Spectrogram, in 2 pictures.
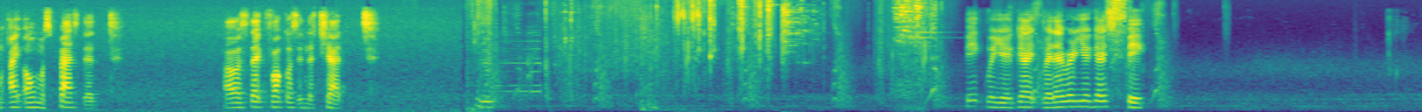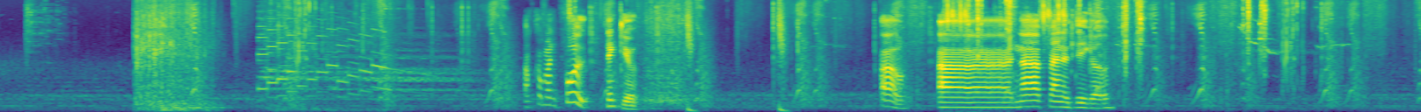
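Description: Short electronic game sound effects chime and blip.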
